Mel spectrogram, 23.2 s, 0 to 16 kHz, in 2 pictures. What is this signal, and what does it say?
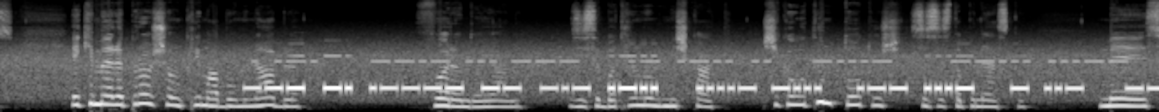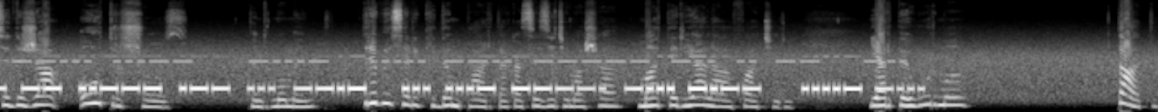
Morse code, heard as a keyed tone, hand-sent with a paddle, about 23 wpm, 790 Hz, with fading, a weaker station near 2000 Hz and speech in Romanian. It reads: ON1MKL 4B WV TU MM2WSQ SV9BY 4B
